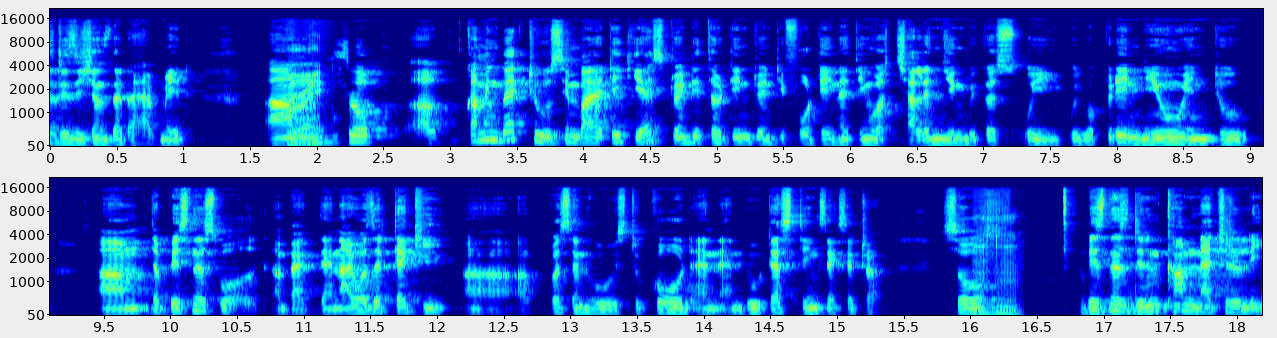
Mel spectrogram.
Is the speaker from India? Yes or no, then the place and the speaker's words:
yes; Andaman and Nicobar Islands, India; moved away as an adult; also born or lived in Bangalore, India; I come from a place from India, a very small island called Andaman and Nicobar Islands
